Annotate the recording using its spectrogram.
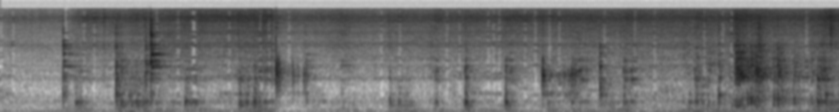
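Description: Bacon, garlic and onion sizzling in an open pressure cooker while a spoon stirs them, scraping and knocking against the pot in irregular strokes.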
